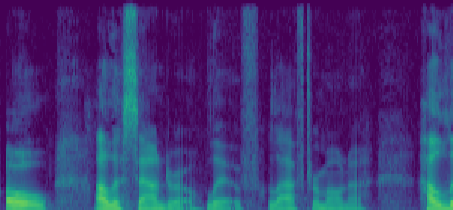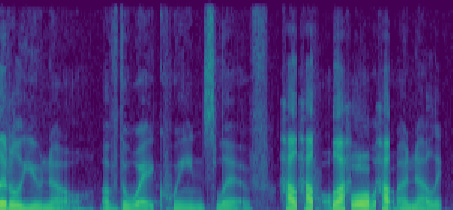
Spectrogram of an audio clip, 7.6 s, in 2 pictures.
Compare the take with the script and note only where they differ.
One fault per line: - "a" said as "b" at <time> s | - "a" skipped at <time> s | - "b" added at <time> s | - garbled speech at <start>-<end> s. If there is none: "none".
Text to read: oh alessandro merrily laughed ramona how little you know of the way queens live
- "merrily" said as "live" at 1.7 s
- garbled speech at 6.1-7.5 s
